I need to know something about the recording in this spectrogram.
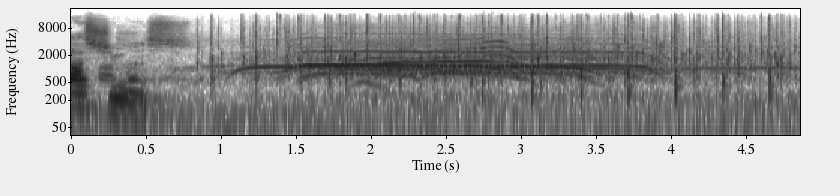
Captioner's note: applause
